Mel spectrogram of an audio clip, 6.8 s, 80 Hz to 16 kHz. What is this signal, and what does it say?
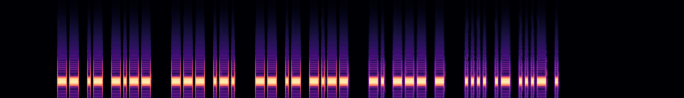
Morse code, heard as a keyed tone, about 40 wpm, 700 Hz. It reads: MAY OR MAY NOT HAVE
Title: Sets of 5 Words Encore2 40wpm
